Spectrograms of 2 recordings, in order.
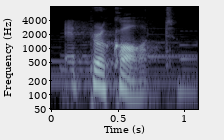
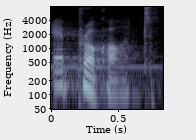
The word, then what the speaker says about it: apricot: अब अगर आप इस वर्ड पे देखें तो आप अक्सर लोग इसको एप्रिकॉट बोलते हैं, एप्री। Most of the people think that there is एन I between are एंड सी, सो it will be pronounced as एप्रिकॉट, but this is incorrect. The correct pronunciation for this word is apricot, apricot, apricot।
